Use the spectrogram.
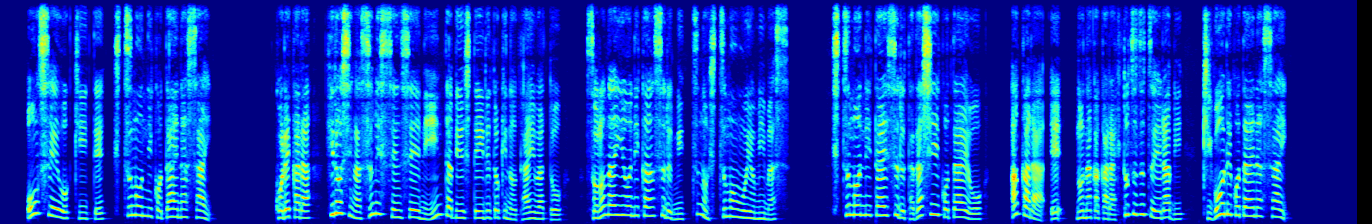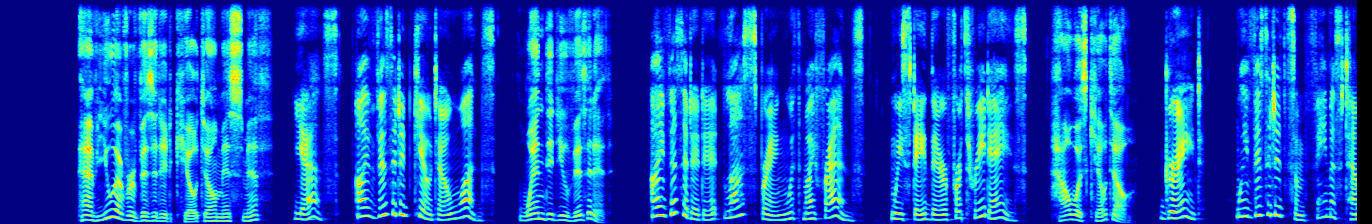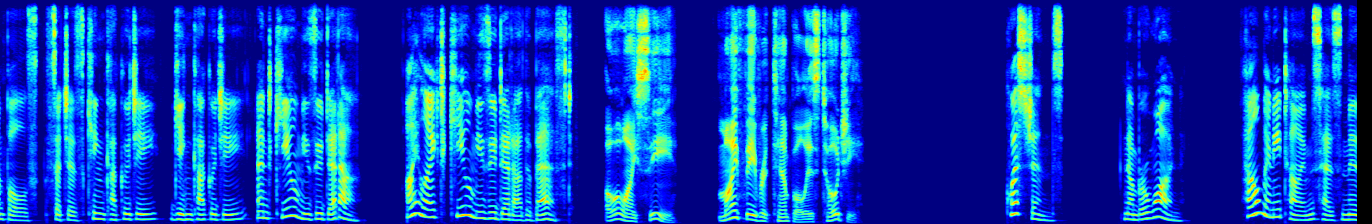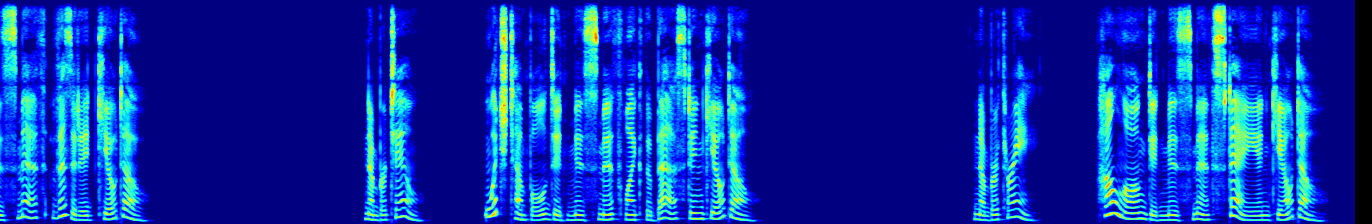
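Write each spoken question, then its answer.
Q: How many times has Ms. Smith visited Kyoto?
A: Once

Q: Which temple did Ms. Smith like the best in Kyoto?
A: Kiyomizu-dera

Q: How long did Ms. Smith stay in Kyoto?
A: For 3 days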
